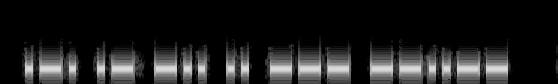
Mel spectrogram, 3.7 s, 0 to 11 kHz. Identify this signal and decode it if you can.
Morse code, heard as a keyed tone, about 25 wpm, 600 Hz. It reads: RADIO,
